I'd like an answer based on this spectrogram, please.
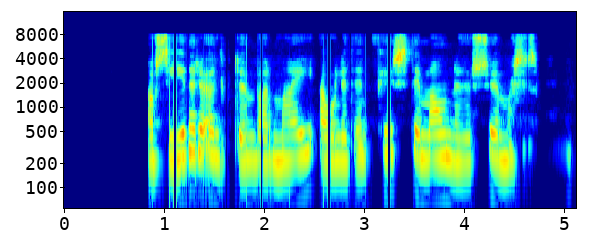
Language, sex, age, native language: Icelandic, female, 40-49, Icelandic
